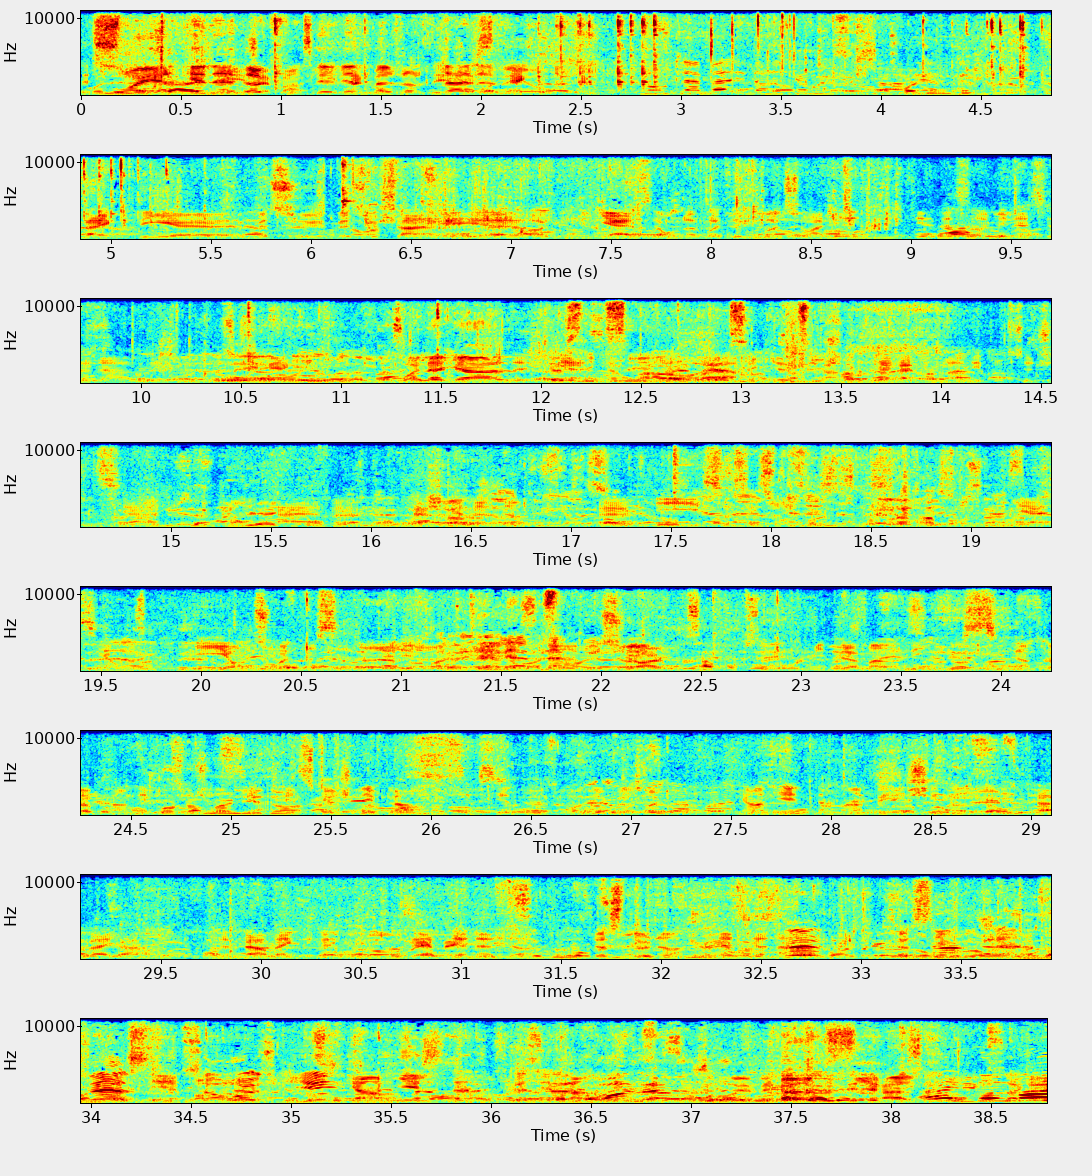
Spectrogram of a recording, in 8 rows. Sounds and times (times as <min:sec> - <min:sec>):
Crowd: 0:00.0 - 0:38.7
Speech: 0:00.0 - 0:38.7.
